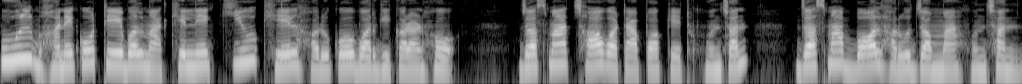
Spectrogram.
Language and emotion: Nepali, neutral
